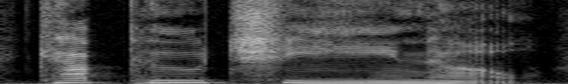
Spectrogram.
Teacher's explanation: The stress is on that CCI part, which has a chi sound.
